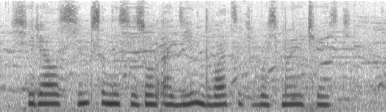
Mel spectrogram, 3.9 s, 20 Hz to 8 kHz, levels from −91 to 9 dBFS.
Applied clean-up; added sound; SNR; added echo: none; Crowd; 18 dB; none.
